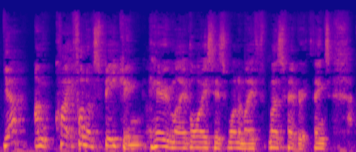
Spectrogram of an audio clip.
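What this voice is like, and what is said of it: Swede with Monty Python-style English accent. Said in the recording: “I was expecting something different with your voice... explain to me then why you sound like that... it's Monty Python... you had to have the accent down”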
